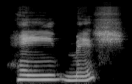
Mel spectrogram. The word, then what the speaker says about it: Hamish: to me why heish it's a little challenging to say and I can give you the pronunciation it's heish um I said well it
